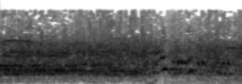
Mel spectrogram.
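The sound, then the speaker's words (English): Turkey gobbling at the presidential Thanksgiving turkey pardon ceremony: a rapid, rattling gobble that fills the whole moment, loud and continuous, with a broad rough wash around it. “it's tradition in America that the president pardons one turkey in a show of goodwill ahead of the holidays. We go live to the ceremony now.”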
